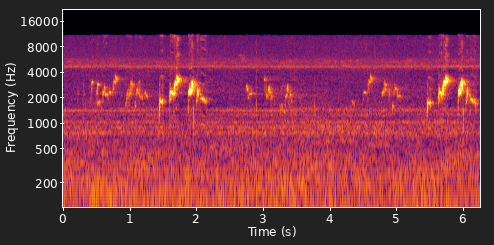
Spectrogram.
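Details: Wild-caught caged red-whiskered bulbul kept as a trapping decoy, with a good island-forest voice: short bright warbled phrases, rising and falling notes in two bursts near the start and end, over a steady high mechanical hum.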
